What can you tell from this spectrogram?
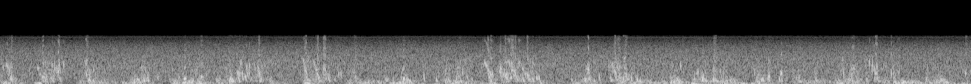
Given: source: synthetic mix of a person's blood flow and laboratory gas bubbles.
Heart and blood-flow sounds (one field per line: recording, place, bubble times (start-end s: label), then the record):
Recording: Doppler ultrasound of blood flow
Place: precordium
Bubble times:
0.00-0.20 s: bubbles
0.34-0.68 s: bubbles
0.83-1.00 s: bubbles
1.31-2.10 s: bubbles
2.16-2.74 s: bubbles
2.97-3.45 s: bubbles
3.51-3.60 s: bubbles
3.83-3.94 s: bubbles
4.01-4.13 s: bubbles
4.20-4.29 s: bubbles
4.33-4.76 s: bubbles
4.80-5.50 s: bubbles
5.68-6.04 s: bubbles
6.07-6.45 s: bubbles
6.69-7.47 s: bubbles
7.51-8.21 s: bubbles
8.34-9.01 s: bubbles
9.62-9.72 s: bubbles
From the record:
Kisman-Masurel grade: 343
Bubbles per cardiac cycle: rolling drumbeat, 9 or more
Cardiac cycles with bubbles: 100%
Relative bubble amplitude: loud (0.450 to 0.775)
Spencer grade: 3 (all of the cardiac periods contain showers or single bubble signals, but not dominating or overriding the cardiac motion signals)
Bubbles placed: anywhere in the cardiac cycle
